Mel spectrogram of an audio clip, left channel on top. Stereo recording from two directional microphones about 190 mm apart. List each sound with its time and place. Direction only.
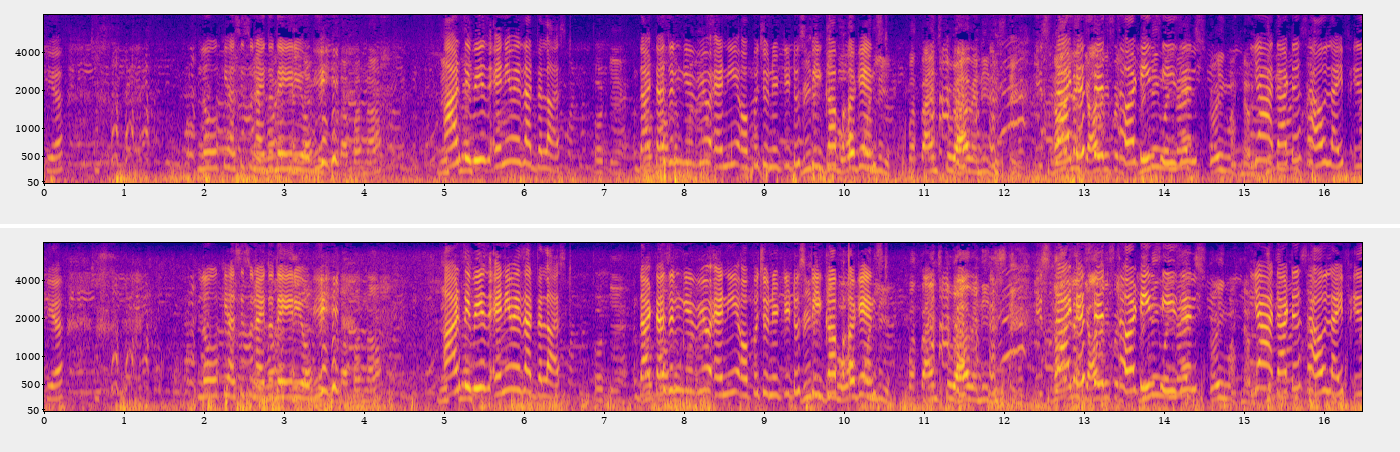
2.0 s speech: centre (ahead or behind)
4.9 s speech: centre (ahead or behind)
7.4 s speech: 5° left (ahead or behind)
11.0 s speech: 10° right (ahead or behind)
11.4 s speech: 30° right (ahead or behind)
12.6 s speech: centre (ahead or behind)
14.6 s speech: 15° right (ahead or behind)
15.0 s speech: centre (ahead or behind)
